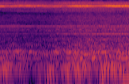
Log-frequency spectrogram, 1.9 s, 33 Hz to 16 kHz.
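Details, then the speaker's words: Nema 23 600 oz-in 3.5A stepper motor idle on a Gecko G540 microstepping drive: steady quiet high-pitched singing hum, normal stepper sing from coils energised for holding current. "and you hear the hum and that's called stepper sing and that's caused because again we are dealing with a micro stepping drive to g540 and also because the coils of the motor are being charged"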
